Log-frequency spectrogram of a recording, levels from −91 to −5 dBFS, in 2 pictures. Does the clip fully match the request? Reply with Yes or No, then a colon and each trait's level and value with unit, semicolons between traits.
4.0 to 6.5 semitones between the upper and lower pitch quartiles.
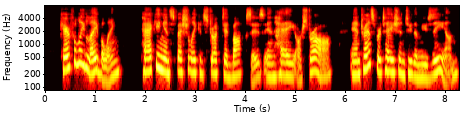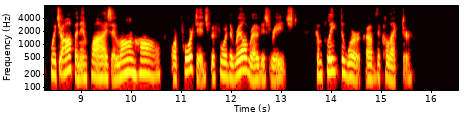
Yes: average, 4.3 semitones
